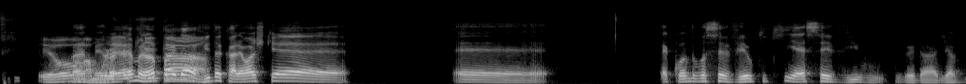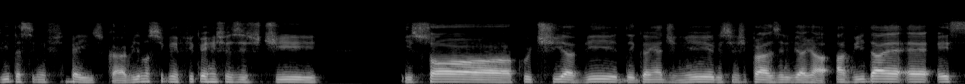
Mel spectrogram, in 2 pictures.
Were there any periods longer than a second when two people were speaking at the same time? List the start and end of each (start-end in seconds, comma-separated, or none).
0.7-2.1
